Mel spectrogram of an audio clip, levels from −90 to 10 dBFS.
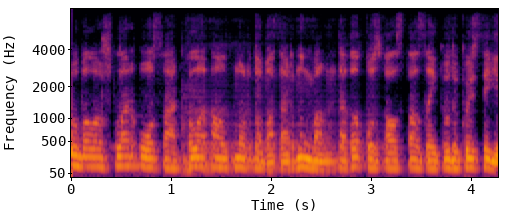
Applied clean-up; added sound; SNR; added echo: neural mask model DeepFilterNet 3.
